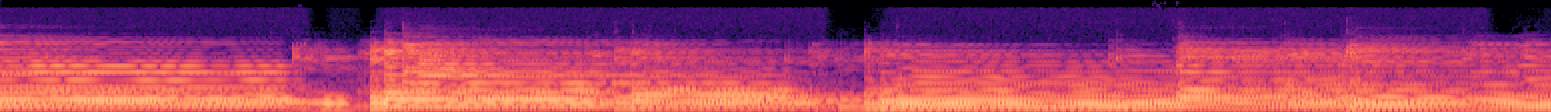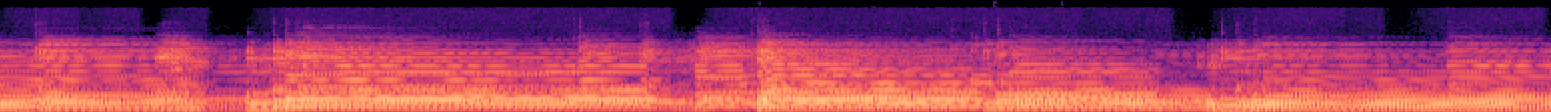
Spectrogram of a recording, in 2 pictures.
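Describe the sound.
An electric guitar with chorus and distortion effects plays G minor chords. They are strummed in a steady, repeating rhythm, loud and alone, with no voices.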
